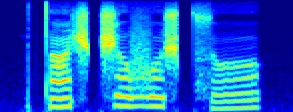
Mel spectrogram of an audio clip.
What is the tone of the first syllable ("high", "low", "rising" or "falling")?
rising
